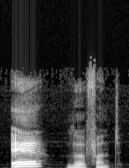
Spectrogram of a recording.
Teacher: It's the first E. It has the strongest, longest, highest pitch of the three syllables in this word. That's the primary stress.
